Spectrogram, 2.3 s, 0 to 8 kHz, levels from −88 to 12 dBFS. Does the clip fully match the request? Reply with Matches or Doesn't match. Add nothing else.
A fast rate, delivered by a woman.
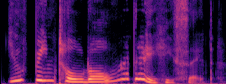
Doesn't match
